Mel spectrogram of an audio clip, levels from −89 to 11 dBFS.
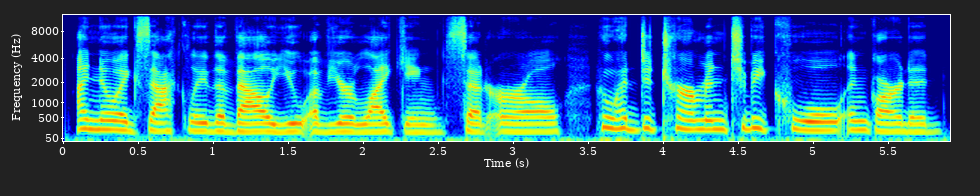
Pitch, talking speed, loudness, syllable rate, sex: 190 Hz, 180 wpm, -17 LUFS, 5.0 syllables/s, female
